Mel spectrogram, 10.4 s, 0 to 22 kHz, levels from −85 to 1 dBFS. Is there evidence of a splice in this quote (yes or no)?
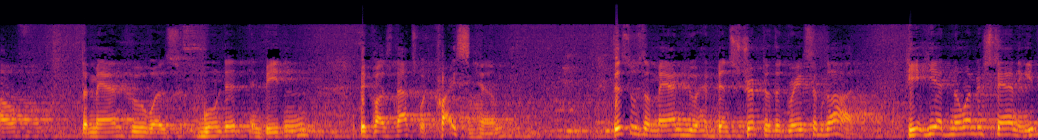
yes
